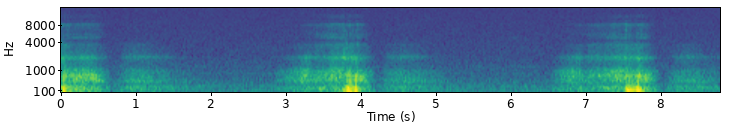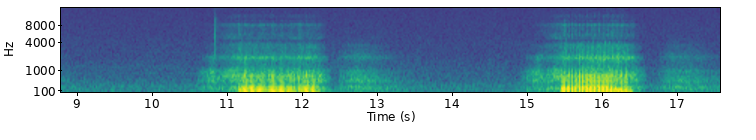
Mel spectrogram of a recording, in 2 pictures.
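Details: Regular low, rattling snores on each in-breath, about every four seconds, with softer out-breaths between, from a rhythmic snoring recording made as ASMR; snoring.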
